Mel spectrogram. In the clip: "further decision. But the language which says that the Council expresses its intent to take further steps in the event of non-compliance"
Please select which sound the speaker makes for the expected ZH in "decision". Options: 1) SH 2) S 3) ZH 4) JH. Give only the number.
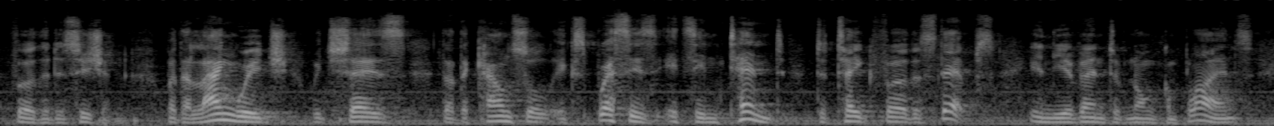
3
